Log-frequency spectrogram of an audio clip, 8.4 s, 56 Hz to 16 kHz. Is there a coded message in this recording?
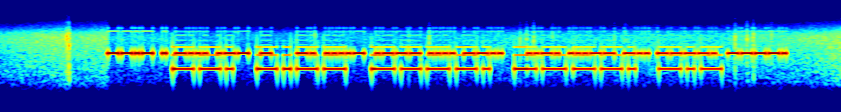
Yes: Morse code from 1.0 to 7.9 s, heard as two keyed tones, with static crashes. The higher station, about 34 wpm, 1090 Hz: QEBWT N4JHZ F3D99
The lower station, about 18 wpm, 500 Hz: GY99K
